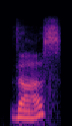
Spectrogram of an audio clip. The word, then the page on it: thus: Indian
